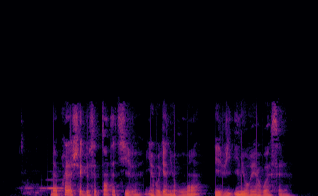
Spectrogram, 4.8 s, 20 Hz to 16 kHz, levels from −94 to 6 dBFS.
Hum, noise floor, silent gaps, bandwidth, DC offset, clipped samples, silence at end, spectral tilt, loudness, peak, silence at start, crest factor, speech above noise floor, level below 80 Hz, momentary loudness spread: none; -63 dBFS; none; 8 kHz; under 0.1%; under 0.1%; 0.35 s; -5.5 dB/octave; -40 LUFS; -20 dBFS; 0.4 s; 20 dB; 24 dB; -62 dBFS; 10 LU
